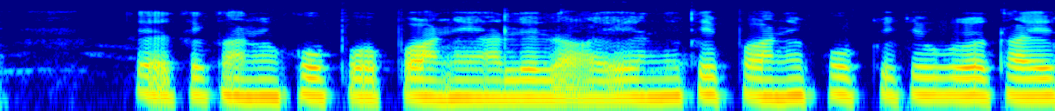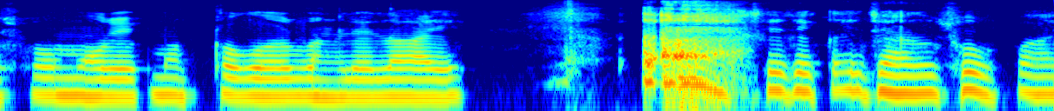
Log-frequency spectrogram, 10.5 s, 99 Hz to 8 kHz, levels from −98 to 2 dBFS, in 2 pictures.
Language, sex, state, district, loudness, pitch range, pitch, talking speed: Marathi, female, Maharashtra, Chandrapur, -30 LUFS, 175-195 Hz, 185 Hz, 120 wpm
